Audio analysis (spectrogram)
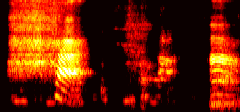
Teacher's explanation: Ha ni angin keluar dulu sebab dia tengah-tengah. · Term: huruf ha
